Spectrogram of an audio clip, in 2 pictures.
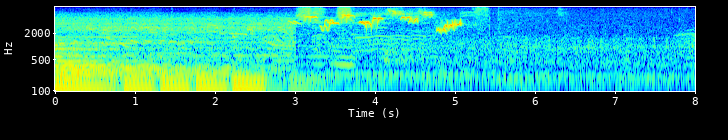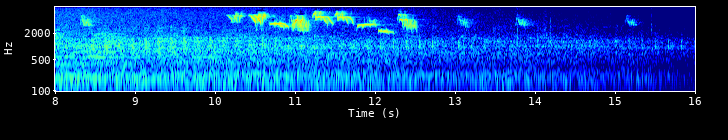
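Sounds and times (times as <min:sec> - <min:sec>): faint low hum: 0:00.0 - 0:09.7
bird chirping: 0:02.4 - 0:05.4, 0:10.2 - 0:13.2.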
